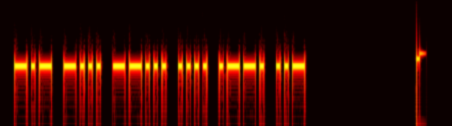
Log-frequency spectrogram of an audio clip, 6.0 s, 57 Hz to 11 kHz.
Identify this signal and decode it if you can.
Morse code, heard as a keyed tone, about 21 wpm, 700 Hz. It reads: KB7HPU
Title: USA Callsign DE Callsign - 6 Characters - 22wpm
